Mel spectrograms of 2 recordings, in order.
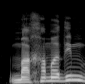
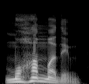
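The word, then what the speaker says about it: מחמדים: হ্যাঁ উচ্চারণটা হল মাখামাদিম বা মোহাম্মাদিম। মুসলিম গবেষকরা বলেন এই শব্দের সাথে মোহাম্মদ নামের সাদৃশ্যটা কোনভাবেই কাকতালী হতে পারে না।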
